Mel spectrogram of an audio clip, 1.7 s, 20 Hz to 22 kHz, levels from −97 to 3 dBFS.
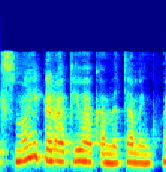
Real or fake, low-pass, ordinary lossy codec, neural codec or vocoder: fake; 7.2 kHz; MP3, 96 kbps; codec, 16 kHz, 1.1 kbps, Voila-Tokenizer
